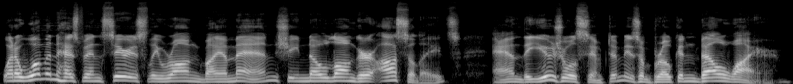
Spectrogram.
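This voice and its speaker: A man voicing a calm, shrewd, self-assured detective in an audiobook story, speaking in a precise, explanatory way. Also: on the high side, normal speed, few pauses, no echo, studio quality. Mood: analytical.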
